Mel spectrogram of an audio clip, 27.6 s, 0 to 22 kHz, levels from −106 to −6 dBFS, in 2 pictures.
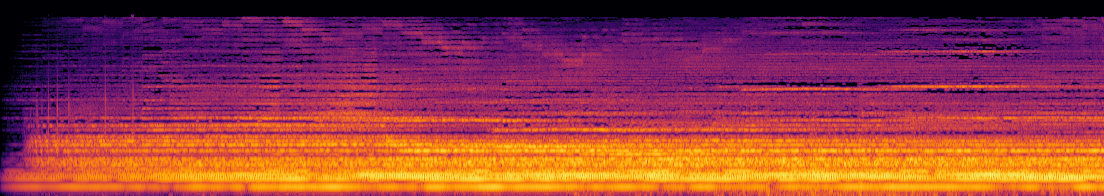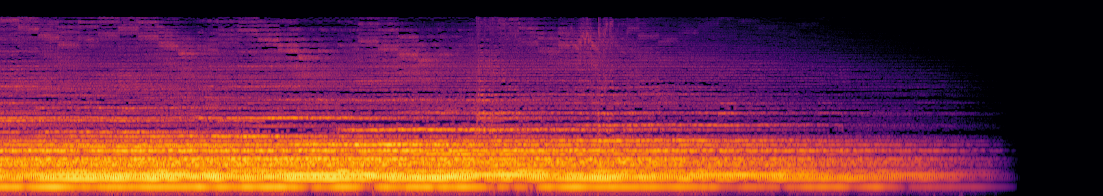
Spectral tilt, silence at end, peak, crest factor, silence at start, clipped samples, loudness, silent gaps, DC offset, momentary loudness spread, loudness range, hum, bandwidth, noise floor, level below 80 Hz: -8 dB/octave; 2.15 s; -4 dBFS; 14 dB; 0.3 s; under 0.1%; -18 LUFS; none; under 0.1%; 12 LU; 9 LU; none; 13.5 kHz; -63 dBFS; -54 dBFS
